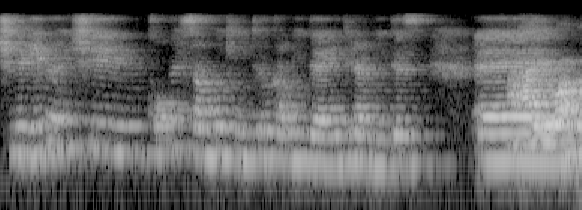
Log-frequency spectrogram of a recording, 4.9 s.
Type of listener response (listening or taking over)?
taking over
